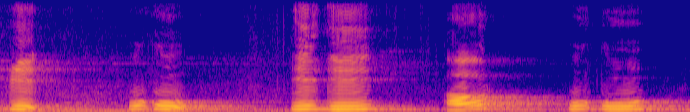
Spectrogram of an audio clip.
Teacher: ऐसे स्वर जिसको बोलने पर मुख पूर्णतः बंद रहता है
